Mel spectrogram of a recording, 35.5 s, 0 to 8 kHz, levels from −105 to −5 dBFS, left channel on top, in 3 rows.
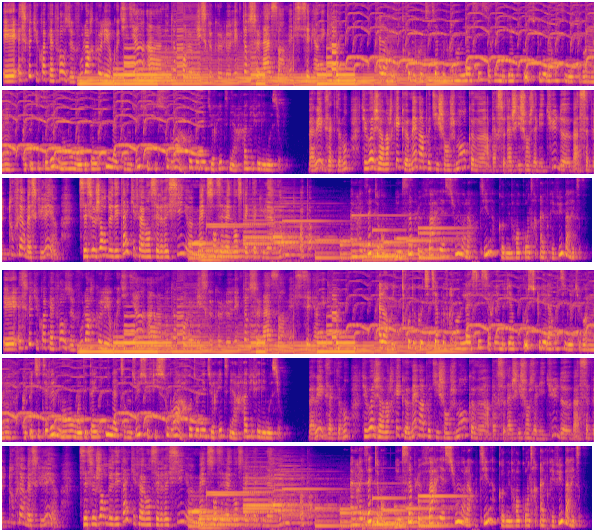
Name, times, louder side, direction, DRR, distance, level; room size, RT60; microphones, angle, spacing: voice 1, 0.0-6.7 11.6-12.0 18.0-29.3 29.6-29.9, left 4 dB, 45° left, 8 dB, 2.0 m, -32 dB
Keyboard (musical), 1.5-9.4, left 1 dB, 25° left, 1.0 m, -29 dB
sound 1, 6.2-15.9, left 4 dB, 65° left, 5.1 m, -35 dB
voice 2, 7.5-11.7 12.0-17.4 30.6-35.2, right 2 dB, 60° right, 7 dB, 1.4 m, -30 dB
sound 2, 27.4-33.1, right 1 dB, 15° right, 4.4 m, -31 dB
26.0 x 19.5 x 2.5 m, 0.41 s
head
